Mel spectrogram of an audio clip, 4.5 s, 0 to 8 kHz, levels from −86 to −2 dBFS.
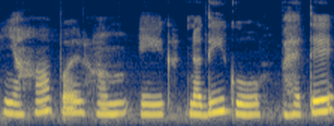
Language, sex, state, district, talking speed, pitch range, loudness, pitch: Hindi, female, Chhattisgarh, Raipur, 95 wpm, 195-230 Hz, -17 LUFS, 205 Hz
